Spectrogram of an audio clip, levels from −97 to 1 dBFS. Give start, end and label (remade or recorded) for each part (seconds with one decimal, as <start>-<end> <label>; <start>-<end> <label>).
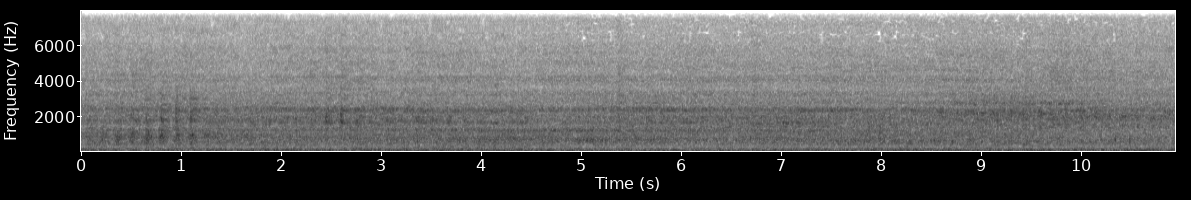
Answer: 0.0-4.5 remade; 4.5-10.9 recorded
